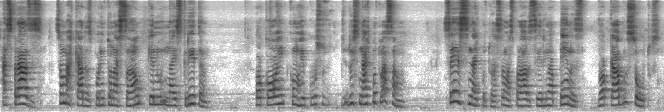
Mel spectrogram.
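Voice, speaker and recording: A woman teacher delivers a grammar lesson in a fairly high voice. She explains each point through examples and keeps checking in with her students with quick tag questions. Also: fairly bright tone. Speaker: Portuguese teacher.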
